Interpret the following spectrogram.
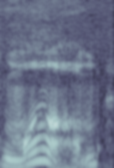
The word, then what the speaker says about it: Maugham: how could he like Mom if he didn't like Somerset how would he like Mom m-a-u-g -ham I think right and uh it's pronounced mom like Mom like I'm a mom like it's like Mr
